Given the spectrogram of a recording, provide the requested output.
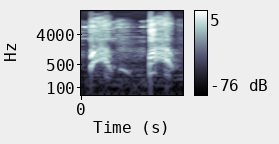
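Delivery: ordinary talk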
